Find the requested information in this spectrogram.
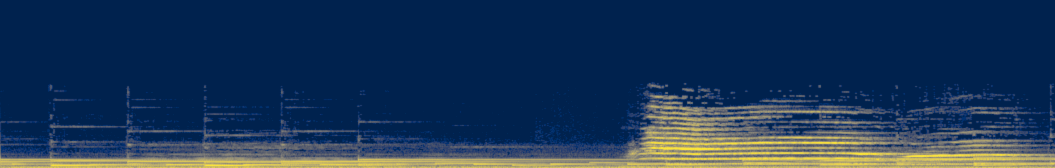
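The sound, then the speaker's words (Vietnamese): Several cats meowing in a spooky night setting: a long, drawn-out, wavering cry that rises in the latter half and tapers slightly, layered over steady, low sustained tones. “Tiếng mèo kêu làm cho Hương giật mình. Nghe kỹ lại thì không phải chỉ một con mèo,”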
